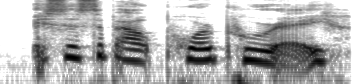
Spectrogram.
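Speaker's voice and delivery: put-on elderly woman's voice. The speaker voices a female character who is not old: old lady voice. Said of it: "I'm giving her an old lady voice".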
